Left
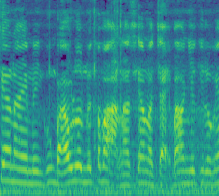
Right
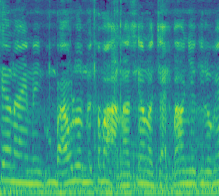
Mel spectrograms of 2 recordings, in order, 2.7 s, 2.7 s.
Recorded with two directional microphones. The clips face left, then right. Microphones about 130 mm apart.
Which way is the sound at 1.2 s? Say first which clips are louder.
Left 1 dB; 40° left (ahead or behind).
